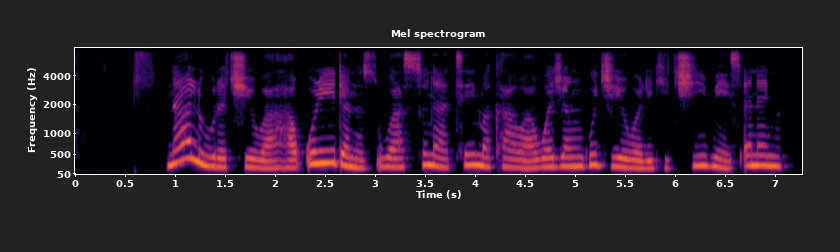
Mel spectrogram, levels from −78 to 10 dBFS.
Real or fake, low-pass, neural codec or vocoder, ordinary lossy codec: real; 7.2 kHz; none; none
